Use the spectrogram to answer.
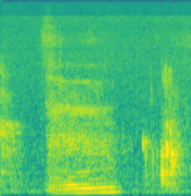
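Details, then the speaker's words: A Labrador that snores loudly, heard in the background of a live stream: a low, droning, fluttering breath sound under a second, then a fainter snuffle; dog snoring. "might hear that noise in the background it sounds like a snoring animal let's listen if you stop now you will you will hear it that's my dog her name is um Lucy she is an um she has a labrador that snores loudly"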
